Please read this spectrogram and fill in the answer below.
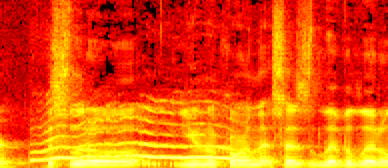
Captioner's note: coos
